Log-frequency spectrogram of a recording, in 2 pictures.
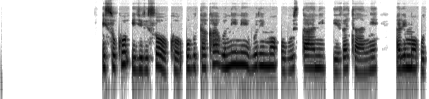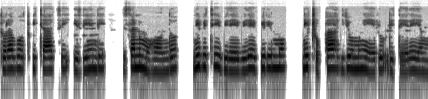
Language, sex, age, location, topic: Kinyarwanda, female, 18-24, Huye, agriculture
